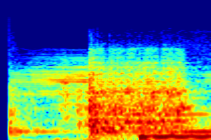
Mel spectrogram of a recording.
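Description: Live rock band with electric guitars and bass guitar playing. It starts suddenly on a ringing chord, a louder, fuller chord comes in about a second in, and a low bass note joins soon after.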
